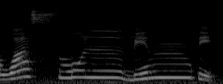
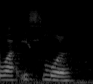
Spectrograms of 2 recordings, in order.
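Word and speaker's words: وَاسْمُ الْبِنْتِ: Maka cara membacanya wasmul binti. Wasl itu kayak disambungkan ya. Jika ada huruf sebelumnya, nah maka disambung, bukan wa ismul.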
